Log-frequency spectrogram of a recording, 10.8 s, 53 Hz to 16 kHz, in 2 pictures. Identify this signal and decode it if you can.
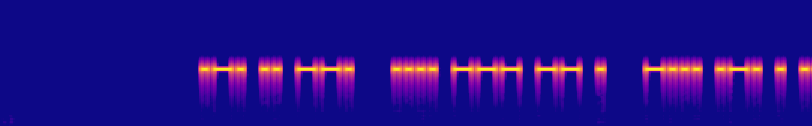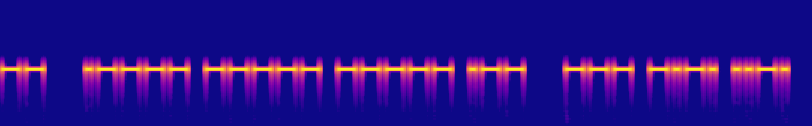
Morse code, heard as a keyed tone, about 32 wpm, 700 Hz. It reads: RIG HOME BREW 100W OCF
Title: K1USN SST QSO Practice 30wpm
